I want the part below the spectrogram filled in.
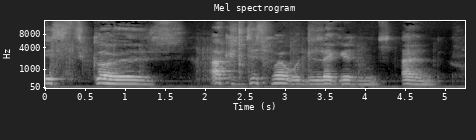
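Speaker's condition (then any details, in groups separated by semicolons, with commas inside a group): Cerebral palsy; wheelchair user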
